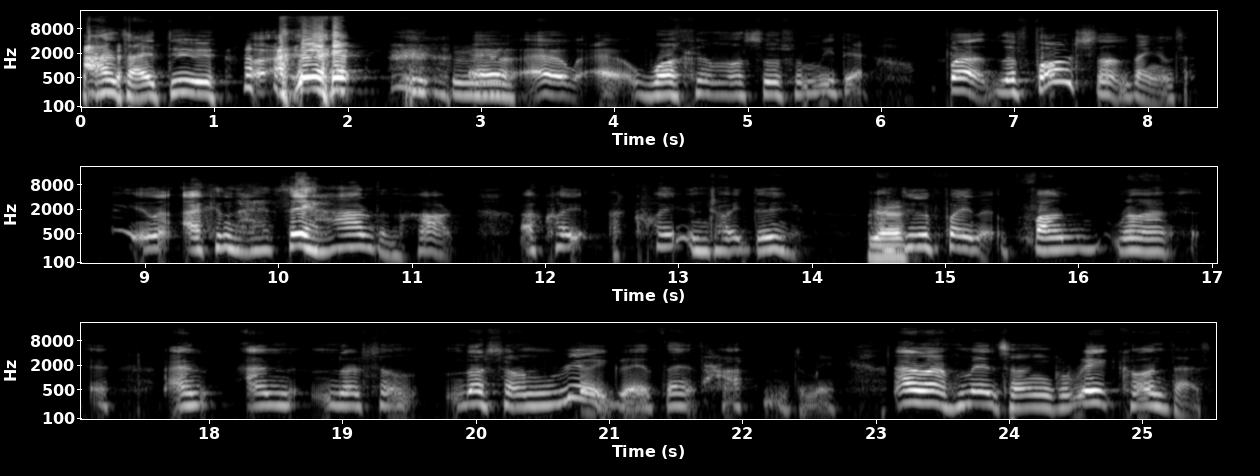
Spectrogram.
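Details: Adult man with dysarthria from cerebral palsy present since birth, which he says affects his verbal communication, balance and coordination; real speech; finding: dysarthria (cerebral palsy).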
